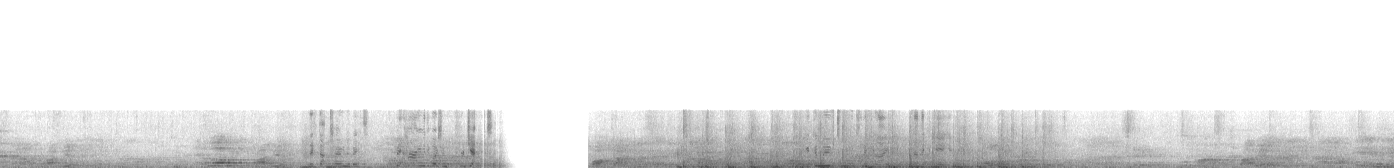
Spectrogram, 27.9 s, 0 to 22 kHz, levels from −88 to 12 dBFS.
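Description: From 8.92 to 13.06 s there is a train of clicks, about 70 regular pops at 14.3 per second, peaking about 5 dB above the sound. Likely nearby electrical interference.

From 9.64 to 9.99 s, repeated packet loss leaves four holes, the longest 35 ms. Patching covers about a quarter of the span, so the sound turns choppy and robotic.

From 9.99 to 11.78 s comes a long network dropout, likely a stall in delivery. A fading buzz continues the last sound, then about 1.5 s of silence follows, over G.722 audio with nothing above 8 kHz.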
